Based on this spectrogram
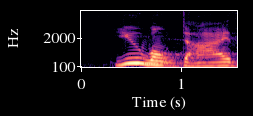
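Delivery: hissing, serpent-like voice. Reading the garden story aloud, the serpent answers the woman: hissing serpent. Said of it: "the serpent hissed".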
